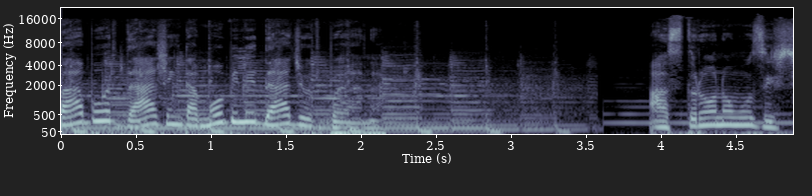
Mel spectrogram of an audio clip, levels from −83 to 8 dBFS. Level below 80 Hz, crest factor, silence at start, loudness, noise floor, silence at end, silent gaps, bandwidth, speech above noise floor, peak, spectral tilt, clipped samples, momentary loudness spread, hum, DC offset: -32 dBFS; 16 dB; 0 s; -21 LUFS; -45 dBFS; 0 s; none; 17 kHz; 25 dB; -6 dBFS; -5.5 dB/octave; under 0.1%; 18 LU; none; under 0.1%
